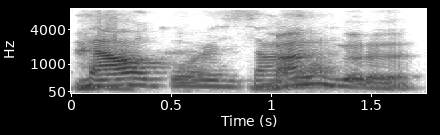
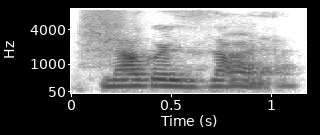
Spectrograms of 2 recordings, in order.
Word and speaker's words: Malgorzata: I always say her name wrong. Malgorzata. Malgorzata.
